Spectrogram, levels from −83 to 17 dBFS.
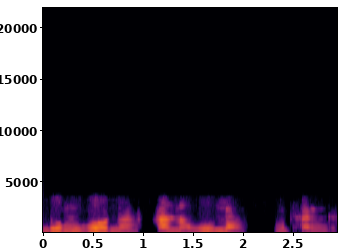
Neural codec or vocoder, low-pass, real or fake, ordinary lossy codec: none; 3.6 kHz; real; Opus, 24 kbps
